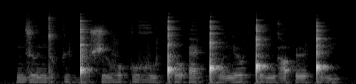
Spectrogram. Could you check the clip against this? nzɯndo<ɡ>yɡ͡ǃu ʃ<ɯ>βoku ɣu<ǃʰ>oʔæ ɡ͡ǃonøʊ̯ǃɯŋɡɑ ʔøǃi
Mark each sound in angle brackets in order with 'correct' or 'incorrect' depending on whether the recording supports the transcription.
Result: incorrect: k, correct, correct

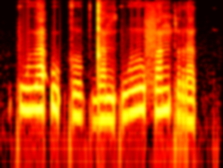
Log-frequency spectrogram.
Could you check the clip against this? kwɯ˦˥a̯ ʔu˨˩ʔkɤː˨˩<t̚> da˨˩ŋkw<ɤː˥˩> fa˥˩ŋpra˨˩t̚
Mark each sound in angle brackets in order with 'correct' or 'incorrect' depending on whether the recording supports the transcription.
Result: incorrect: k̚, correct

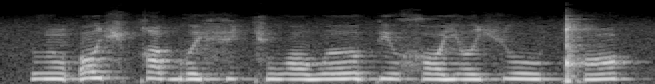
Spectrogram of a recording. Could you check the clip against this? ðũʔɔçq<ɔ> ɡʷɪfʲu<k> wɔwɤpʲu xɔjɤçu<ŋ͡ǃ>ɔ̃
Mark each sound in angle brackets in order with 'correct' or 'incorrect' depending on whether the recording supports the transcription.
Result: incorrect: ɤ, incorrect: c, incorrect: ǃʰ

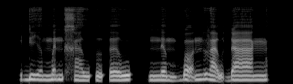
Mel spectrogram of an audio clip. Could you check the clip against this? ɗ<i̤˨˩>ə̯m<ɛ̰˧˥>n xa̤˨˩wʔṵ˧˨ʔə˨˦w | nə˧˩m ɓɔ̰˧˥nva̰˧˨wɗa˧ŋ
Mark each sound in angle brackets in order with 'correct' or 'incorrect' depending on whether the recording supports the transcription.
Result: correct, incorrect: ə̰˧˥

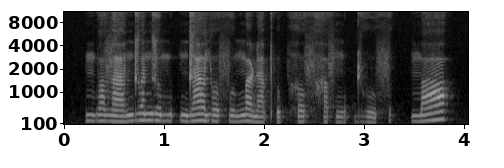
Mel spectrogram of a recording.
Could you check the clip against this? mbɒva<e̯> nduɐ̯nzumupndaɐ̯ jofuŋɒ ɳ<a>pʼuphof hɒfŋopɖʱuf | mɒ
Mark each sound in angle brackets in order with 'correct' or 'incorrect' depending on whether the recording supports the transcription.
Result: incorrect: ɐ̯, correct

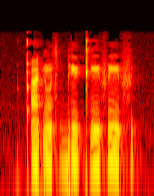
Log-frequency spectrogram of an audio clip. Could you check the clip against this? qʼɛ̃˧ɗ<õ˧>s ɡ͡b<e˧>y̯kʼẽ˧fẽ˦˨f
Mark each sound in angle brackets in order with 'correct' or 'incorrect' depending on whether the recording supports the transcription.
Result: correct, correct

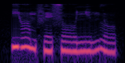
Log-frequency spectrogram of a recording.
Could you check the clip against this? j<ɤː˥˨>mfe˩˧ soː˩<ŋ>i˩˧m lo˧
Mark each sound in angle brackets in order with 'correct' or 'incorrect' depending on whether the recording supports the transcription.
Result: correct, incorrect: ɲ

